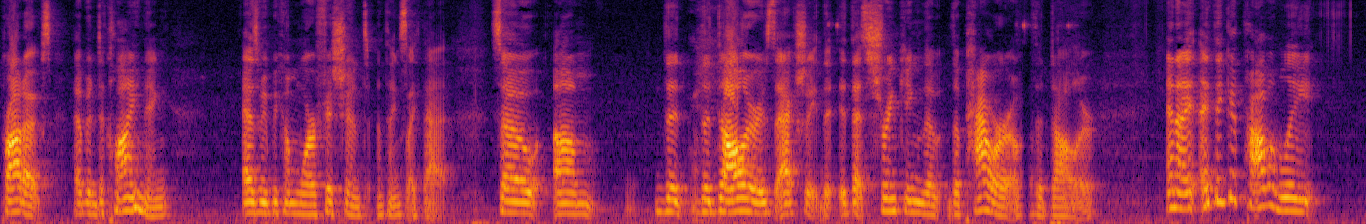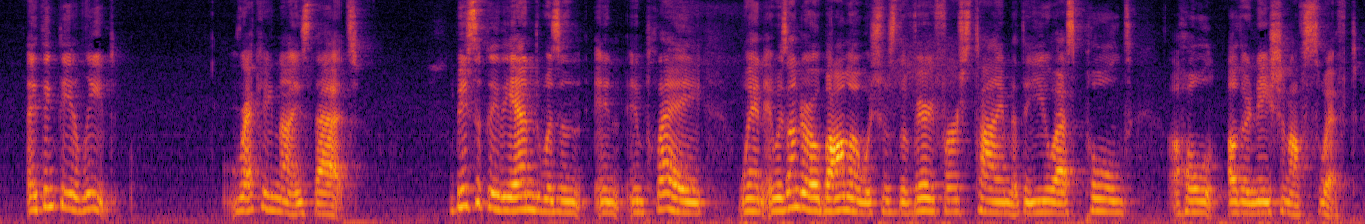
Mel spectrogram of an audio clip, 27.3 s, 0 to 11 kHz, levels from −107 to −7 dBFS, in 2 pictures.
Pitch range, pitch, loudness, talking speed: 160-195 Hz, 175 Hz, -27 LUFS, 155 wpm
